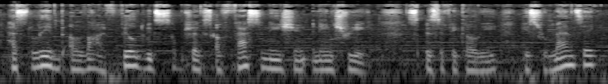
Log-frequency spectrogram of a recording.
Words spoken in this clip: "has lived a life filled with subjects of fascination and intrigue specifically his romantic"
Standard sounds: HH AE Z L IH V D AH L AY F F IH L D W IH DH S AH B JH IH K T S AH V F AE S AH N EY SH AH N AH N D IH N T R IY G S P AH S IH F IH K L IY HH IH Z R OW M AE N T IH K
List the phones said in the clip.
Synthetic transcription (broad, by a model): HH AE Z L IH V D AH L AY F F IH L D W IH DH S AH B JH IH K T S AH V F AE S AH N EY SH AH N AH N IH N T R IY G S P AH S IH F IH K L IY HH IH Z R OW M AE N T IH K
